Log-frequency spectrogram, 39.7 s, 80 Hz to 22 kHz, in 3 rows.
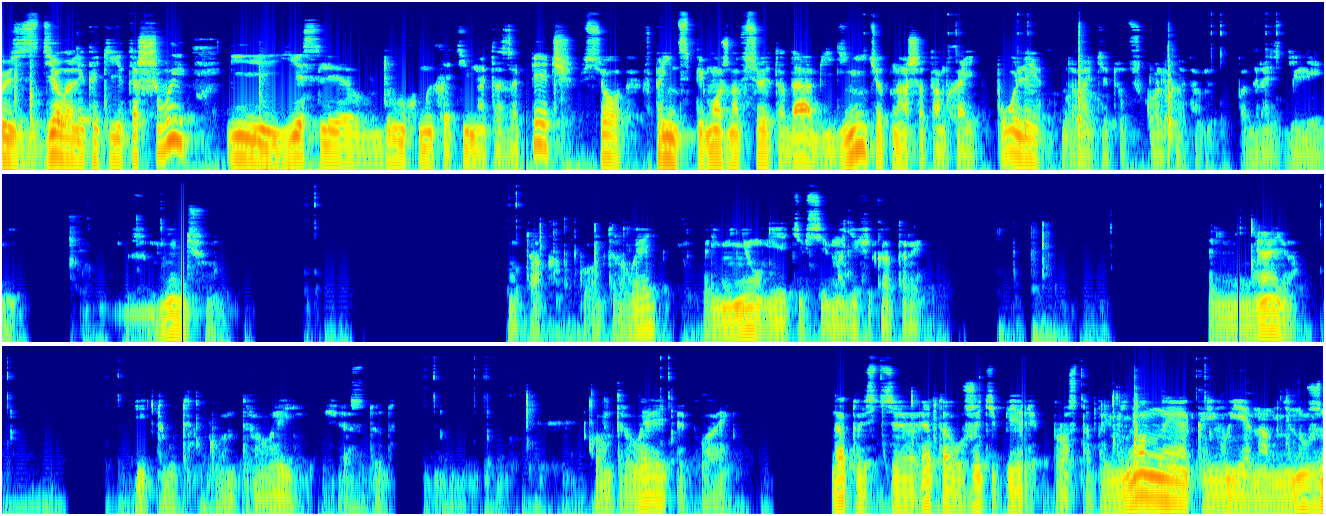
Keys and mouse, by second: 0.0 Tab, 0.4-0.8 middle drag, 8.6 click, 9.4 click, 10.1 click, 12.1 right click, 12.6 click, 14.6 middle click, 16.3 click, 18.3 click, 19.5 ctrl+a, 21.7 ctrl+a, 23.5 ctrl+z, 24.5 shift+click, 25.7 ctrl+a, 27.4 click, 28.4 ctrl+a, 32.3 ctrl+a, 34.2-35.2 drag, 35.6 ctrl+z, 36.2-37.2 drag, 38.4 click, 39.3 Delete.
